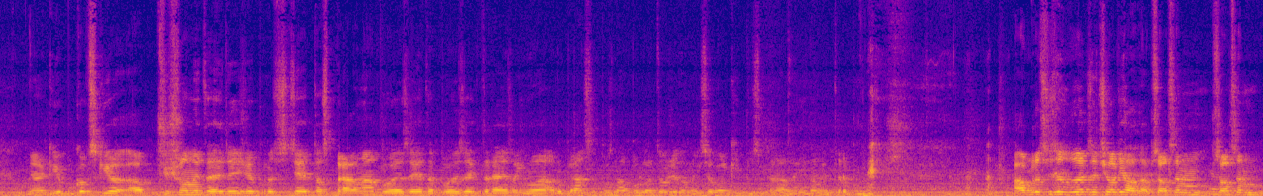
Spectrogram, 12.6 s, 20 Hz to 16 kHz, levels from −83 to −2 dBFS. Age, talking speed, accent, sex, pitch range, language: 20-39, 205 wpm, native, male, 120-160 Hz, Czech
